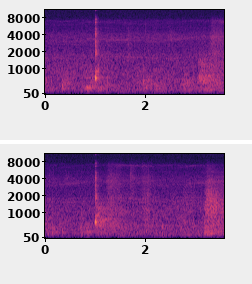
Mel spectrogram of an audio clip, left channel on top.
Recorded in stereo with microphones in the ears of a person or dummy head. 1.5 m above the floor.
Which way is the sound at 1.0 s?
5° left (ahead or behind).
